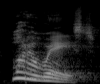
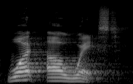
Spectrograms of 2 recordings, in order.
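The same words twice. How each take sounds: First: Said in the usual way. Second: Drawn out and a bit louder; a sermon's solemn judgment on the loss; slow, weighty verdict. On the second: Real, not acted. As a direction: let each word land heavily.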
